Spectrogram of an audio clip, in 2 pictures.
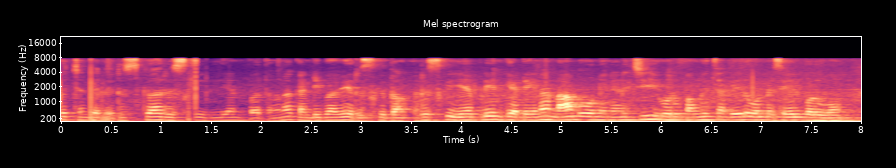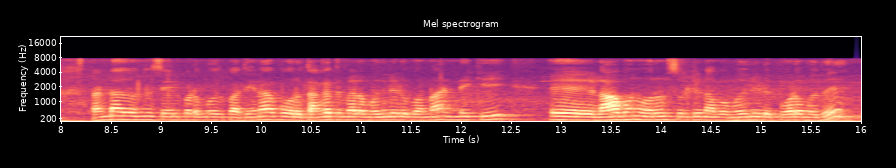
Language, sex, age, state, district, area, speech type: Tamil, male, 30-45, Tamil Nadu, Dharmapuri, urban, spontaneous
